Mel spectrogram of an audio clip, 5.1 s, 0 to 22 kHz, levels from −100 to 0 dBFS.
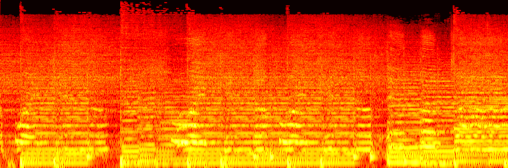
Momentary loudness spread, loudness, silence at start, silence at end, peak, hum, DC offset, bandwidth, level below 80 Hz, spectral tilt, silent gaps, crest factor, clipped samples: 6 LU; -20 LUFS; 0 s; 0 s; -4 dBFS; none; under 0.1%; 19.5 kHz; -32 dBFS; -5 dB/octave; none; 16 dB; under 0.1%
